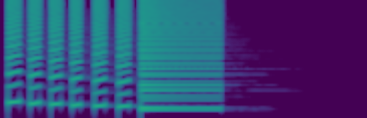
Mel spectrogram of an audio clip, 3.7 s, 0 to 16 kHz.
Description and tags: Dead 8bit
Dead/dying sound. Modulated synth playing chromatic digital dying sound.
dying, retro, arcade, lo-fi, 8-bit, Dead, chiptune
